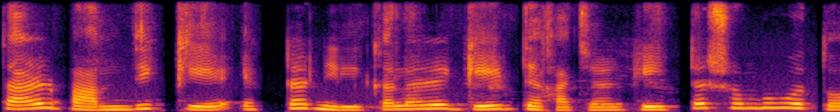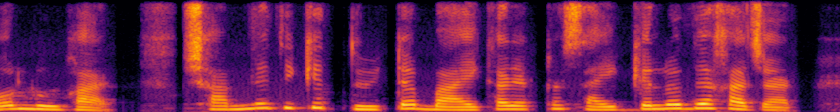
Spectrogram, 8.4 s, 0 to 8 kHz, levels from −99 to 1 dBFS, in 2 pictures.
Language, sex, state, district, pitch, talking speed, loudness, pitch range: Bengali, female, Assam, Hailakandi, 235 Hz, 150 wpm, -17 LUFS, 210-275 Hz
